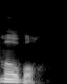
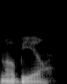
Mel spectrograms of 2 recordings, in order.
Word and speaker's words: Mobile: But it is not Mobile, Alabama. It's Mobile, Alabama.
